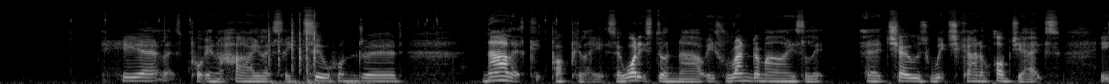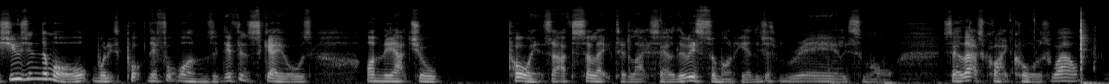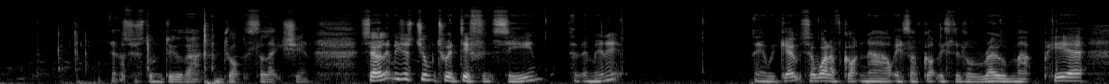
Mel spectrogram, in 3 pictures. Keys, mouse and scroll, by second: 1.5 click, 2.6 KP_2, 2.8 KP_0, 4.2 click, 11.2 click, 21.8 space, 22.8 ctrl+z, 24.1 /, 26.7 click.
